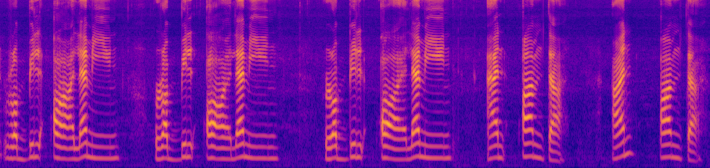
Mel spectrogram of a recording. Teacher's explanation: عین کی آواز وسط حلق یعنی حلق کے درمیان والے حصے سے نکلتی ہے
